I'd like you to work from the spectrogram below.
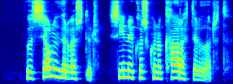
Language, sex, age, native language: Icelandic, female, 20-29, Icelandic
